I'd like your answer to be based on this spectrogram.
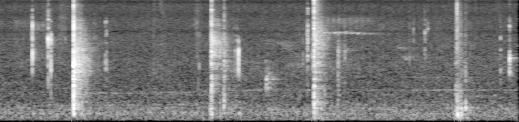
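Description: A knife cuts and shaves slices off a solid pink bar of soap with a yellow outer layer, held in the palm. Four loud, crisp, bright snaps ring out, each with a short crackling tail, with smaller clicks and ticks scattered between them.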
